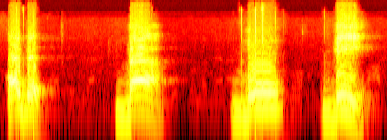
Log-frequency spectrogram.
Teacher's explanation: با دونوں ہونٹوں سے ادا ہوتی ہے، اس طرح کہ دونوں ہونٹ آپس میں ملتے ہیں۔ زبان کو دیکھیں، جب با ادا ہوتی ہے تو زبان بالکل سکون میں ہوتی ہے۔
